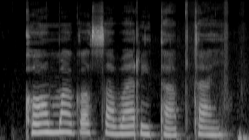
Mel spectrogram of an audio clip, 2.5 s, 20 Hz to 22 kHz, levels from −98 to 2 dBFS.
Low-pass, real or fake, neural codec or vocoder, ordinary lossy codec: none; real; none; none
